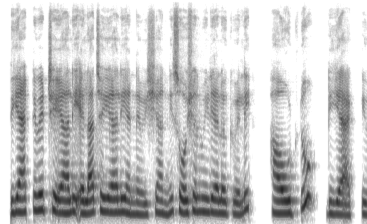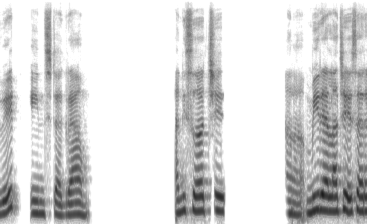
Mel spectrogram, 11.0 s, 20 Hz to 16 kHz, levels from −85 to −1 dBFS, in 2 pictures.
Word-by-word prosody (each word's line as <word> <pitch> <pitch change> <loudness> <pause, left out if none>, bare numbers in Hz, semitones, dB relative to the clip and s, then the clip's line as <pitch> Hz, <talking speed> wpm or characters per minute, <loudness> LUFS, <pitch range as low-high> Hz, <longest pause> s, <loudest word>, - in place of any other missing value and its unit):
Deactivate 225 +4 +1
చేయాలి. 210 -1 +3
ఎలా 200 +1 +4
చేయాలి? 225 -1 +2
అన్న 190 0 -3
విషయాన్ని 200 +2 -4
సోషల్ 225 +2 +1
మీడియాలోకి 205 -3 0
వెళ్ళి 255 +10 -2 0.4
"హౌ 200 -1 +3 0.3
టు 355 - +2 0.4
డియాక్టివేట్ 190 - -1 0.3
ఇన్‌స్టాగ్రామ్." 185 -2 -3 1.4
అని 230 +4 -1
సెర్చ్ 235 -1 +1
చే 250 -2 +1 1.1
ఆ! - - -1 0.3
మీరు 255 +2 +5
ఎలా 235 0 +4
చేశారా 235 0 +4
215 Hz, 110 wpm, -22 LUFS, 195-235 Hz, 1.4 s, మీరు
